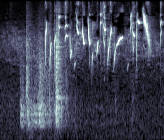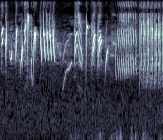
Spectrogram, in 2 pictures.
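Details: Powerful European goldfinch song for young birds to memorize and to draw in females: a continuous tumbling stream of high twittering, liquid chirps and short trills, ending in a dense buzzy rattle.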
